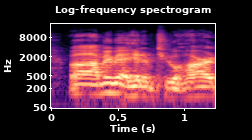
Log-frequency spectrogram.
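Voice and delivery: ordinary talk, nothing marked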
